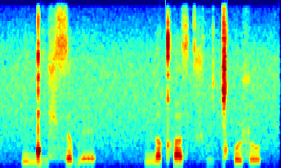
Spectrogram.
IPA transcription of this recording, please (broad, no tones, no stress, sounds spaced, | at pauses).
ĩ ŋ͡ǃ e̤ ʂ s ɜ b ɛ̰ | n ɘ qʰ ɜ s t͡ʃʰ o̤ ǀʰ o ʂ o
